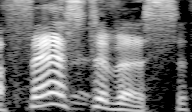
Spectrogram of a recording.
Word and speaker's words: Festivus: Festivus. Festivus for the rest of us. – Oh, leaving a syllable off.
